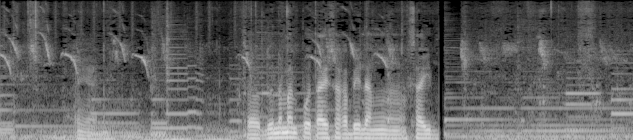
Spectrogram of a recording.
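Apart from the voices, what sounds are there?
Chabo Japanese bantam chickens clucking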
